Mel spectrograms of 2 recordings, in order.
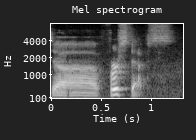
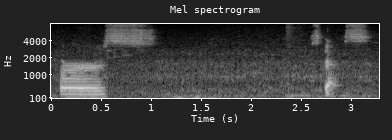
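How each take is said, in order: First: Said in the usual way. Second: Slow word-by-word typing dictation. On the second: Shown as a demonstration. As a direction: say each word as you type it. Repeats name while typing it.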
